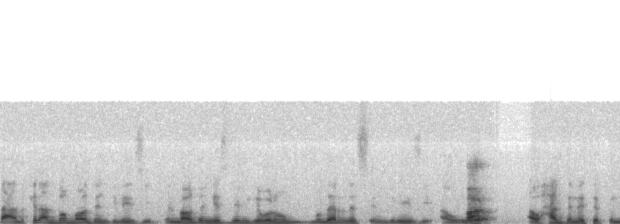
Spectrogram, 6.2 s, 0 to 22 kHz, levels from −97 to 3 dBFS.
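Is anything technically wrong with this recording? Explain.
Yes. Two short echo-cancellation faults occur near the end of this speech clip.

From 4.62 to 4.98 s there is other side's voice leaking through. The likely cause is that the talker's device played the far end on a loudspeaker and its echo canceller failed to subtract that pickup from the microphone signal. The result is a brief second voice, somewhat louder than the talker, about 5 dB above, that intrudes for roughly a third of a second.

From 5.26 to 5.30 s the talker's speech is suppressed in double talk. With both sides active at once, the echo canceller likely could not tell the talker from the loudspeaker echo and pulled the whole signal down. The talker's level dips by about 10 dB for roughly 40 ms. This is heard as a quick dip in the voice, all of it carried over an Opus call path with a top end near 12 kHz.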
